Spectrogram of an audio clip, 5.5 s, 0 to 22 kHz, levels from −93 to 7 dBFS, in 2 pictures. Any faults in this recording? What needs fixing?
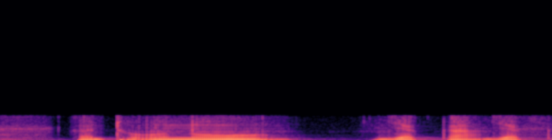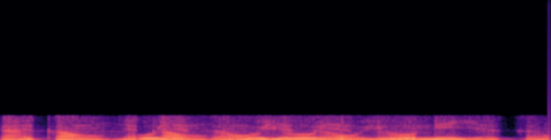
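G.726 ADPCM runs the whole way through. There's a harsh, rasping hiss riding on the speech level and nothing above 3.9 kHz, which sounds like 24 kbit/s. Keep that leg at 32 kbit/s or use a wideband codec.

A doubled audio track appears from 1.91 to 4.85 s. A full-band copy trails about half a second behind at roughly equal loudness, and it cuts in and out abruptly. That's likely a second, slower capture path or two out-of-step copies left in an edit. Check routing so only one path records, and audit edits for stacked copies.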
